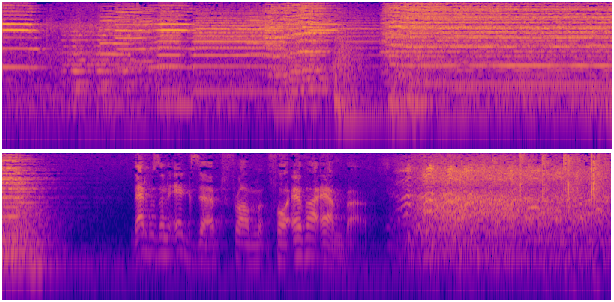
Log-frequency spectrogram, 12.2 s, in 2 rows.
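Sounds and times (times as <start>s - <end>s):
car horns honking in jammed traffic: 0.0s - 6.7s
speech: 7.4s - 10.3s
laughter: 10.0s - 12.1s.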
